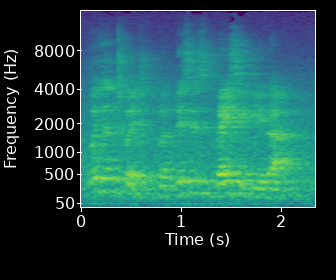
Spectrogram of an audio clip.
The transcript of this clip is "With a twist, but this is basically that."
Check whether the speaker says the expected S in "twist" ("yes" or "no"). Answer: no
